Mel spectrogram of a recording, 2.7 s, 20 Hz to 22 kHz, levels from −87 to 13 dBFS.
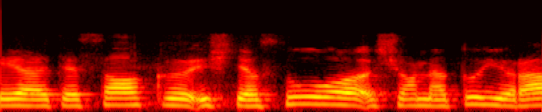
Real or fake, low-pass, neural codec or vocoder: real; 7.2 kHz; none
